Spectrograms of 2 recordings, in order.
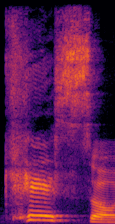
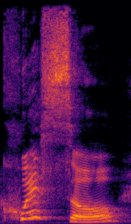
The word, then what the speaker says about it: queso: so the letter Q anytime it's followed by u the letter U it's going to just sound like a k we're going to skip right over the U and go into the next sound see so queso not quo see de so one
